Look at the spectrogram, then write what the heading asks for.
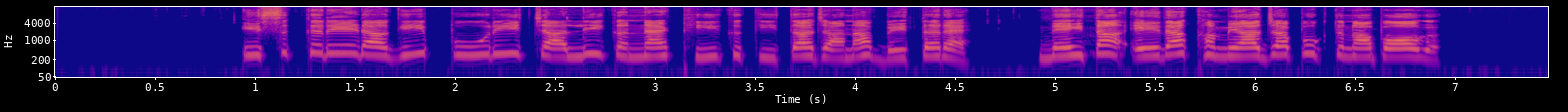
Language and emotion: Dogri, angry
